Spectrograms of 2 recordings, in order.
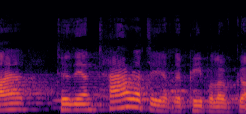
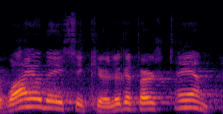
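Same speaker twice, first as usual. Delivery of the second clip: normal talking voice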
